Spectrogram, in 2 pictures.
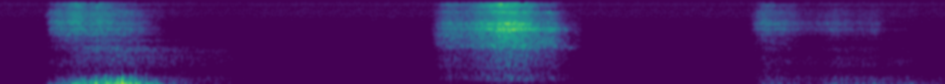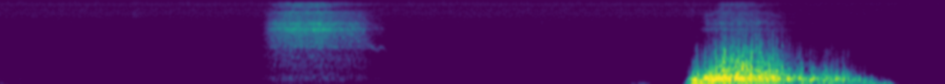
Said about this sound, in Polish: Nie zapominajmy o powolnym wyciszającym oddechu.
